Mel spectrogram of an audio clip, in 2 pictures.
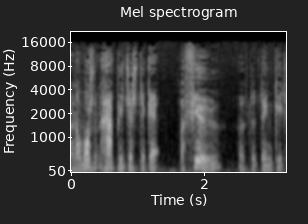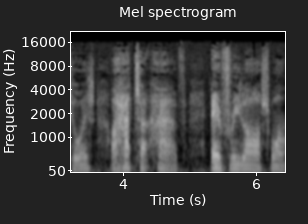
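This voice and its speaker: With an English accent, a man speaks at a fairly low pitch and a fairly slow pace with ordinary pitch variation, on a very clean recording with a silent background. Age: 60s. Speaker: birdwatcher. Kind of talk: casual chat. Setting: outdoors.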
